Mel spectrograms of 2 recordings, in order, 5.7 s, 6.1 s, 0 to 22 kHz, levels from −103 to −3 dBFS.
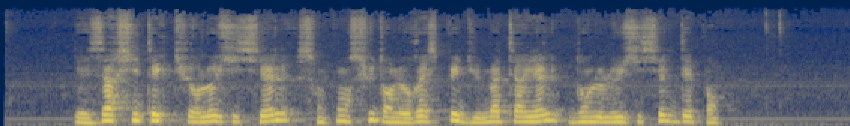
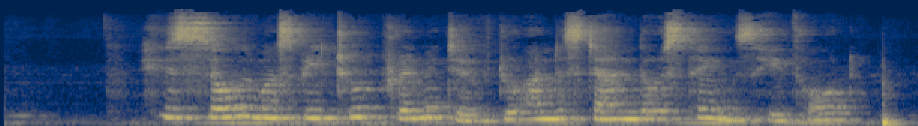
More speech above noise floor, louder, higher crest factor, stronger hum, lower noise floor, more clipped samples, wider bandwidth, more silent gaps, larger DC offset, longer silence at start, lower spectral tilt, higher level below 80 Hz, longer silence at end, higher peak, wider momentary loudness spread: second, 30 dB vs 38 dB; first, -21 LUFS vs -30 LUFS; about the same, 18 dB vs 18 dB; neither; second, -50 dBFS vs -68 dBFS; neither; about the same, 16 kHz vs 15 kHz; neither; neither; second, 0.5 s vs 0.95 s; first, -6 dB/octave vs -4 dB/octave; first, -52 dBFS vs -58 dBFS; first, 0.85 s vs 0.05 s; first, -2 dBFS vs -14 dBFS; second, 6 LU vs 11 LU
